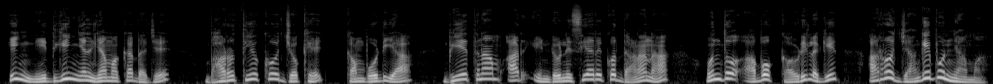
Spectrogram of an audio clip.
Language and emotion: Santali, happy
